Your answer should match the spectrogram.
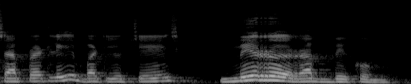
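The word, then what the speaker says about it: مِن رَبِّكُمْ: When you read these together, you do not pronounce separately, but you change mir rabbikum. So noon sound goes away, ra becomes twice, that's tajweed. Mir rabbikum.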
